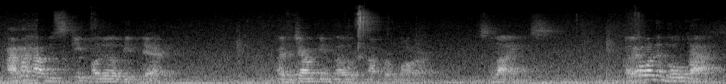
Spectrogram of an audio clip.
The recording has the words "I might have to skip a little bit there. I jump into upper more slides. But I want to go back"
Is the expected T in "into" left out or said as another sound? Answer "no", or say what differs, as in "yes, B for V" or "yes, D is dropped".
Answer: yes, S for T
